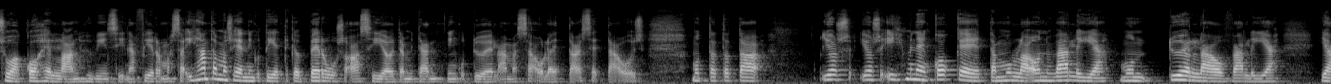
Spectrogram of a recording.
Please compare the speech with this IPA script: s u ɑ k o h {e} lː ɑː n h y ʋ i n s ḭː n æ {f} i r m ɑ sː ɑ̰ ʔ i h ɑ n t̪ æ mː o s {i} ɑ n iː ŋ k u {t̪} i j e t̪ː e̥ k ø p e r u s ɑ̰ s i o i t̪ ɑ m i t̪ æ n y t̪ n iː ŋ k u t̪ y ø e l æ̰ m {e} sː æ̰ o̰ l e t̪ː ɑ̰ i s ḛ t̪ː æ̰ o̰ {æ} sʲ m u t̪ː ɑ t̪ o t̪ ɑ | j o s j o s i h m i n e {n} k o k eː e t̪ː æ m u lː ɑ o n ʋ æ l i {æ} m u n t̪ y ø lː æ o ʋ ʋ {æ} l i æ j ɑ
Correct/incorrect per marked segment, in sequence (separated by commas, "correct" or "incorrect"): correct, correct, correct, correct, incorrect, incorrect, incorrect, correct, correct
